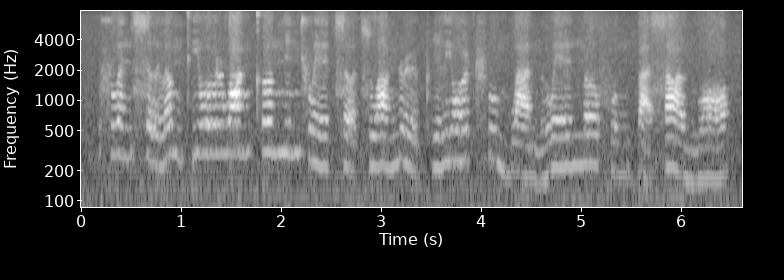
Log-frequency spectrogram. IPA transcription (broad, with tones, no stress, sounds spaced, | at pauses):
ʂ w ə˨˦ n s ɹ̩˨˩ l ɤ˥˨ ŋ t̪ʰ j o˦ ʊ̯ ɻ w ɑ˦ ŋ kʰ ɤ˦ n̪ i˦ n ʂ w e˨˦ ɪ̯ t͡s ɤ̰˨˩ t͡s w ɑ˨˦ ŋ ɻ ɻ̩˨˩ pʰ i˦ l j o˦ ʊ̯ ʈ͡ʂʰ u˥˨ m w a̰˨˩ n l w e˦ ɪ̯ n̪ ɤ˦ f ʊ˨˦ ŋ p ä̰˨˩ s ɑ˥˨ ʊ̯ n̪ w ɔ˨˦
